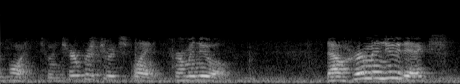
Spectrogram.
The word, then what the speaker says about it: hermeneuo: The Greek word is hermeneuo, H-E-R-M-E-N-E-U-O. And it's a long E and a long O. Hermeneuo.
